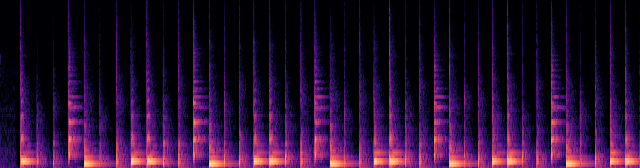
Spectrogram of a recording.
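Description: Hand-played congas and bongo in a repeating samba groove: open tones, light fingertip taps and slaps, with a deep open tone on the tumba coming round about every two and a half seconds. The slap that goes before the tumba's open tone is moved onto the bongo's small macho drum.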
